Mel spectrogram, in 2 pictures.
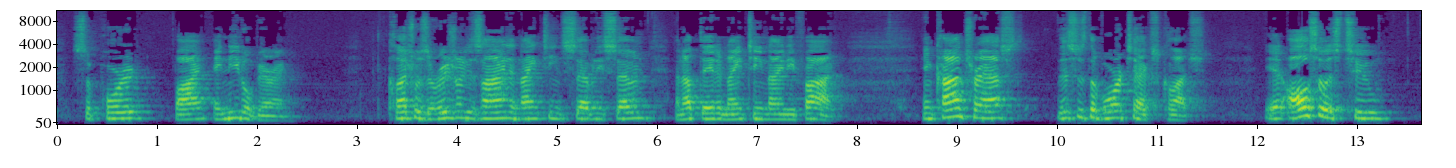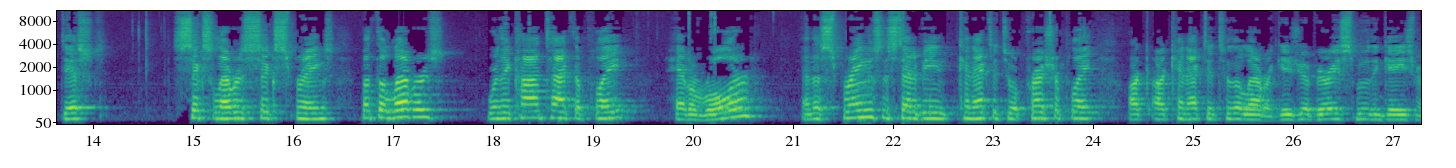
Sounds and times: Speech: 0.2 - 2.5, 3.3 - 7.9, 8.6 - 14.2, 14.8 - 27.2.

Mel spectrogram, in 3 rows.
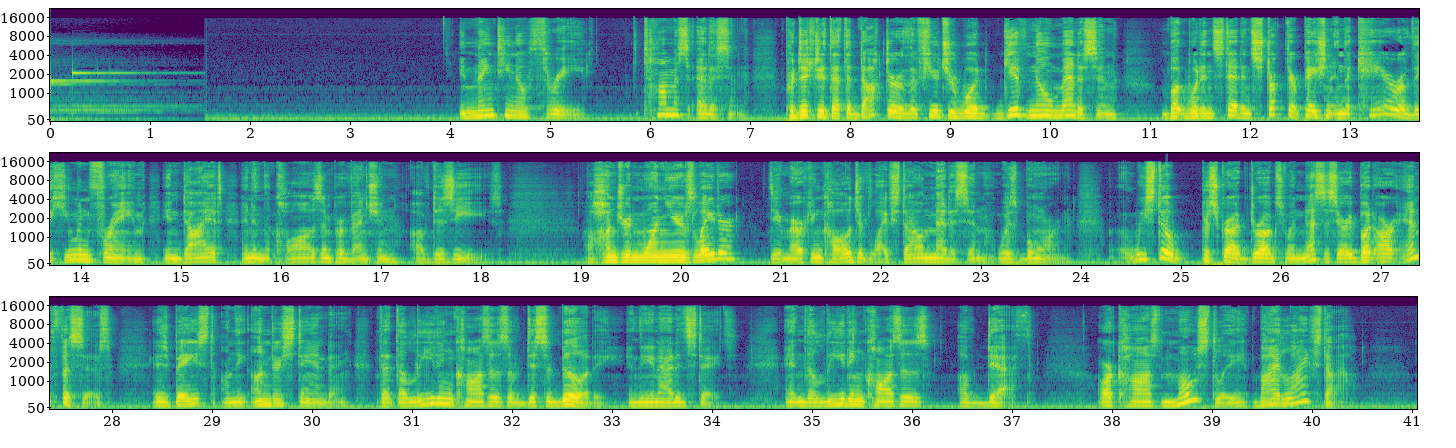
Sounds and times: Speech: 4.0 - 18.3, 19.0 - 40.5.

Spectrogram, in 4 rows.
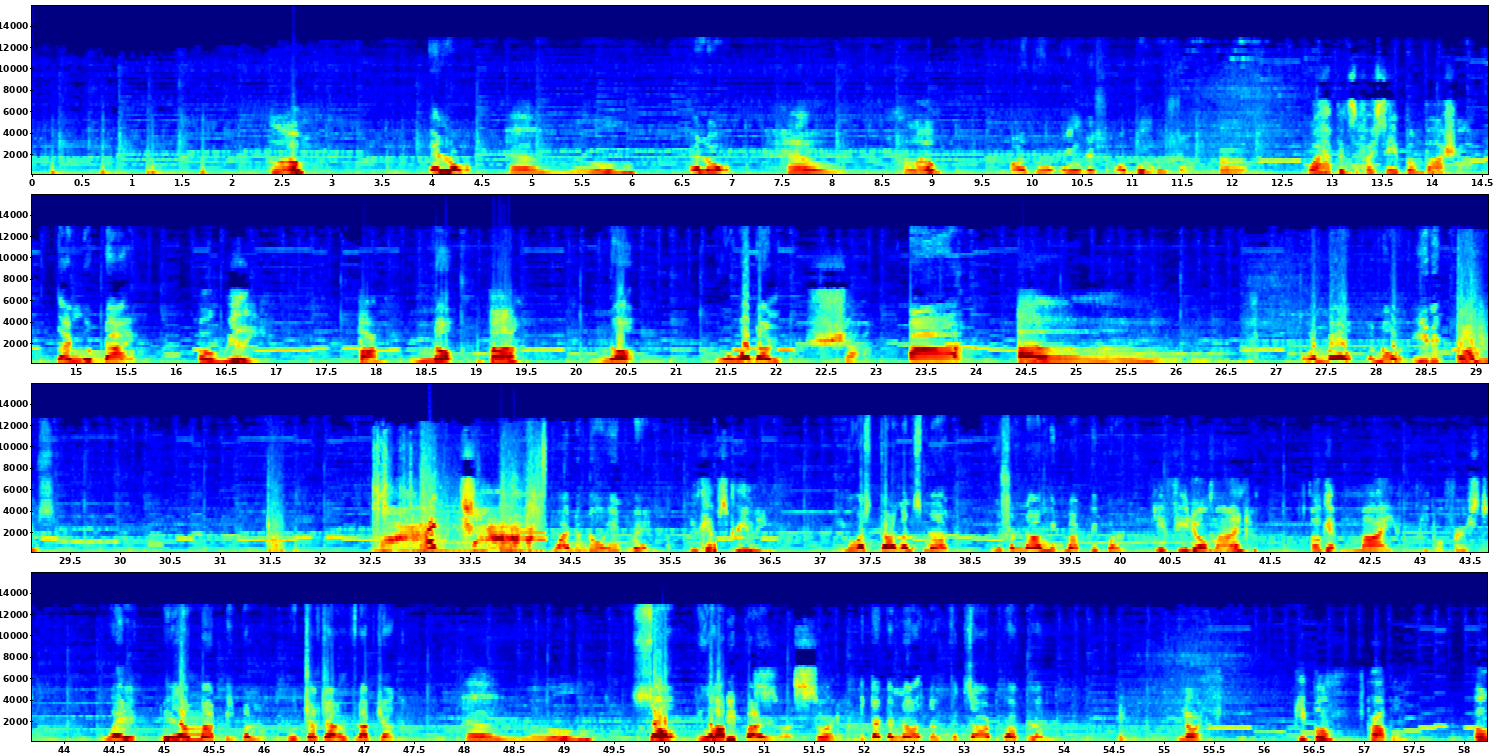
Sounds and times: Music: 0.0 - 58.2
Speech: 9.8 - 12.2, 12.8 - 15.6, 27.3 - 29.4, 37.2 - 43.7, 44.4 - 47.4, 48.0 - 53.9.

